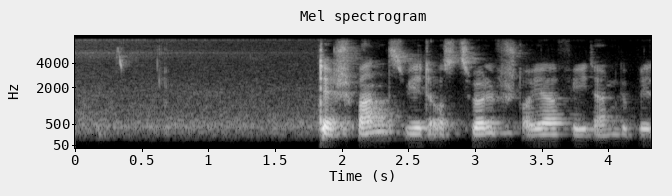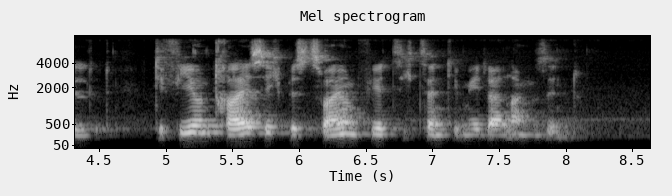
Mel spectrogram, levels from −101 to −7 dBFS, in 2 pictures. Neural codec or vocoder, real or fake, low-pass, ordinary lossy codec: none; real; 7.2 kHz; none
